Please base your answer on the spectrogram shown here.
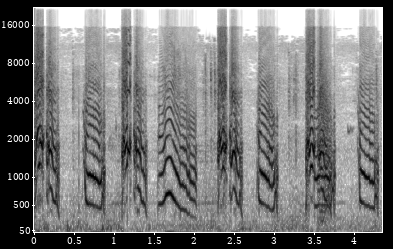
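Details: Excited calling of a female black francolin (kala teetar): harsh, nasal, ringing notes, some sliding up or down and others wavering, about eight bursts of under half a second each, loud and close.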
